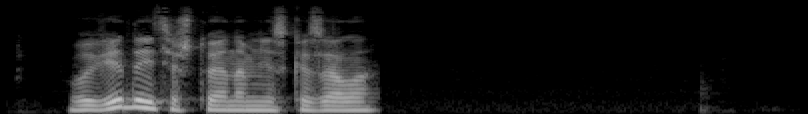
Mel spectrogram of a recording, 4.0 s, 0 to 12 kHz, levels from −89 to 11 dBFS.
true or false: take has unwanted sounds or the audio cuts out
false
